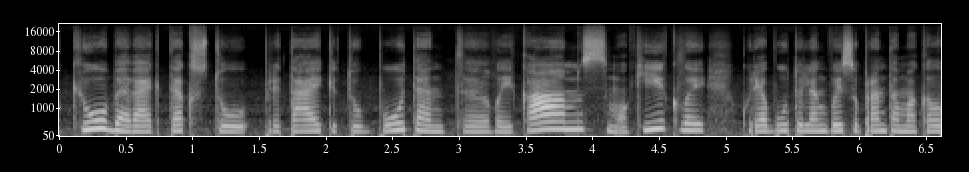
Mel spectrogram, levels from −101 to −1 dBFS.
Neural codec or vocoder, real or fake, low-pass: autoencoder, 48 kHz, 128 numbers a frame, DAC-VAE, trained on Japanese speech; fake; 19.8 kHz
